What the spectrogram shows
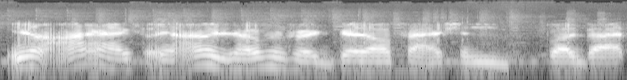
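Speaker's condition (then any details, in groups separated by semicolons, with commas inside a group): Mild cerebral palsy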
